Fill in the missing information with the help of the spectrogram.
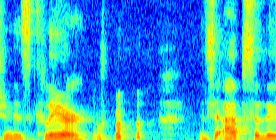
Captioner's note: laughing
